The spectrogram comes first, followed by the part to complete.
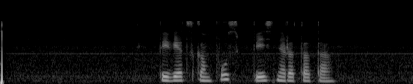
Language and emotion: Russian, neutral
